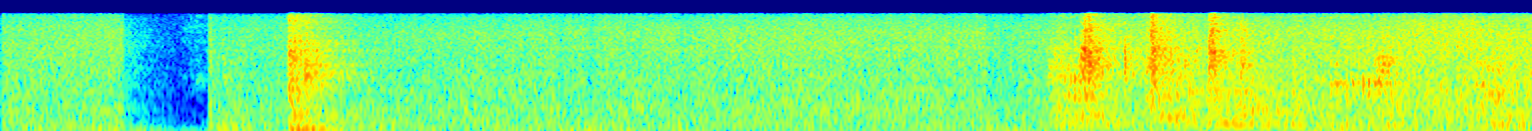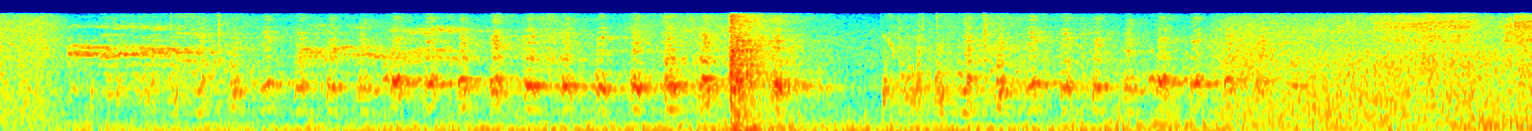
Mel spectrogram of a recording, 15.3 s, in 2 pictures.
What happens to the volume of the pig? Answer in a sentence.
The volume of the pig goes down.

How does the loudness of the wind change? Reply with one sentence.
The loudness of the wind goes up.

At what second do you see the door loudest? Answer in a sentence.
The loudest moment of the door is at 11 seconds.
